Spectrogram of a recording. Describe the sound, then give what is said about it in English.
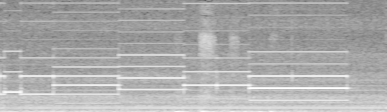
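Electronic tones sound from a battery-powered device after its battery is removed and quickly reinserted: sustained, steady beeps that step between several pitches before stopping abruptly near the end. “Now, if I'm very quick, I take the battery out, put it back in, it makes a long beep. If I do it again, and one more.”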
